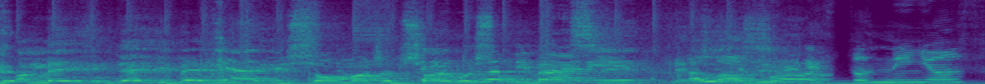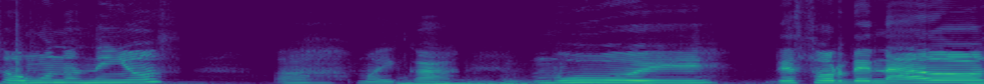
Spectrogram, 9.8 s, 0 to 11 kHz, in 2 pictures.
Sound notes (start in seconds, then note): 4.3 speaking spanish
